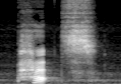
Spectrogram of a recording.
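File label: "pets", English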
